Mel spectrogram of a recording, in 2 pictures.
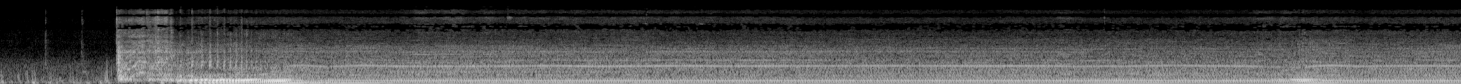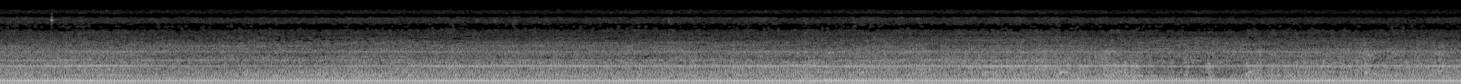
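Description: John Deere lawn and garden tractor engine starting: it catches about a second in, revs up briefly, then settles into a steady, even run as the tractor drives off. A quick, clean start. One brief rise in revs comes about halfway through.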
